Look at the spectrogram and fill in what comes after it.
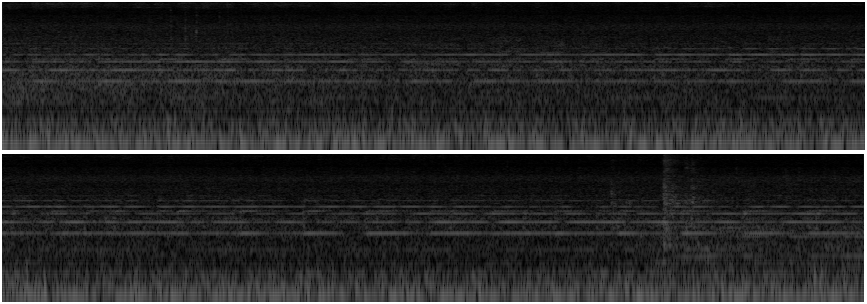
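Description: A train running, heard as a steady low rumble with several faint, steady high tones over it.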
